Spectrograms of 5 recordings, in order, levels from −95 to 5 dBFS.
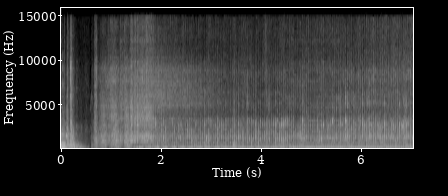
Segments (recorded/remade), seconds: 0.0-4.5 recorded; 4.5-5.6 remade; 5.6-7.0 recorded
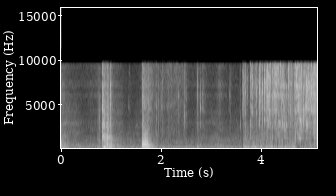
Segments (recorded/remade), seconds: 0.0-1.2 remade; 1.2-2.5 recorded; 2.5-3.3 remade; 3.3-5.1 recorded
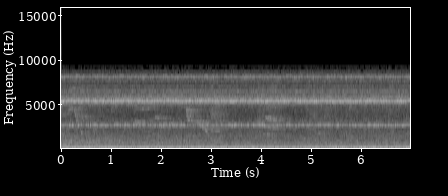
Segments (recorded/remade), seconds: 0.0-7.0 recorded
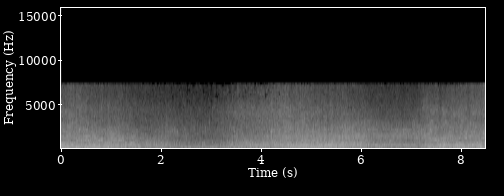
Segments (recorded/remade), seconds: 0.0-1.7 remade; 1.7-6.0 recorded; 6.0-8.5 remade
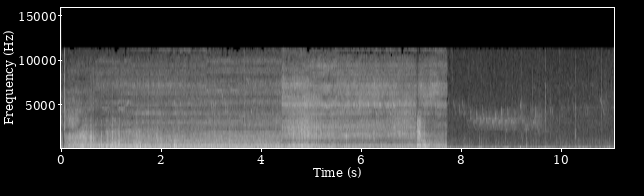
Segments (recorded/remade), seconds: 0.0-1.4 recorded; 1.4-2.9 remade; 2.9-5.5 recorded; 5.5-7.5 remade; 7.5-11.1 recorded

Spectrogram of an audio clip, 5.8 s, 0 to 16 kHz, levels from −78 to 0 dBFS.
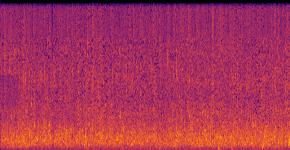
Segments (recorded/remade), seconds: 0.0-5.8 recorded

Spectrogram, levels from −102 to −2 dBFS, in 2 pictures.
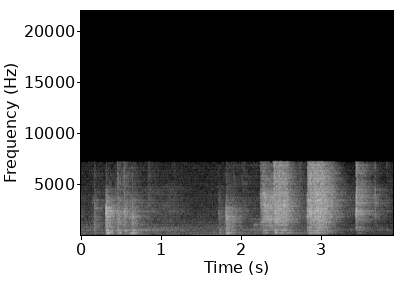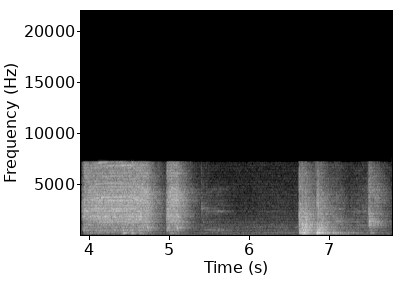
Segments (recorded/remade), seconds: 0.0-1.9 recorded; 1.9-2.6 remade; 2.6-7.8 recorded

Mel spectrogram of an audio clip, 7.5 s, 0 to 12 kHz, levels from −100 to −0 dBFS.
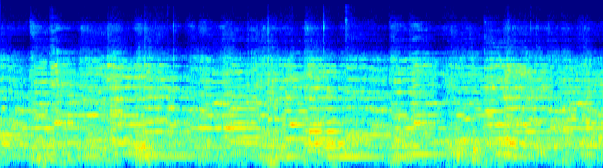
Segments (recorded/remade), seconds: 0.0-7.5 remade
